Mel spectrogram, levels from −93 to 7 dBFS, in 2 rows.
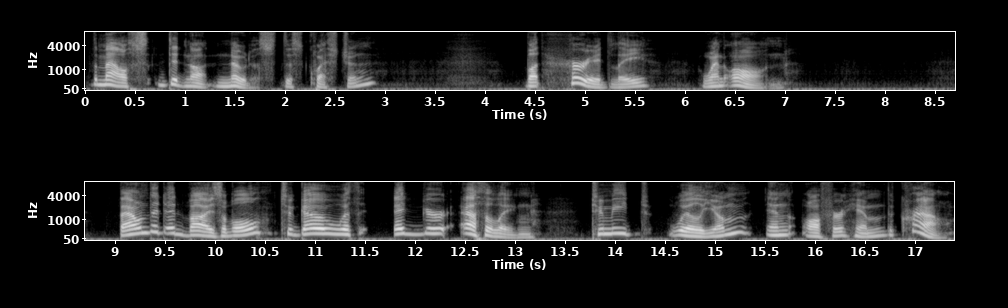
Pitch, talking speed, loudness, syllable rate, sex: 170 Hz, 95 wpm, -18 LUFS, 3.5 syllables/s, male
